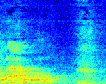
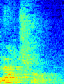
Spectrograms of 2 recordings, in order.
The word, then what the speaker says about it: lateral: Phonetic term, is it lateral? You hear Americans say lateral but I think I would have said lateral.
